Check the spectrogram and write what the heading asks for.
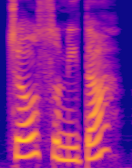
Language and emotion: Sindhi, neutral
